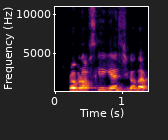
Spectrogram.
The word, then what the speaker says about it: Romanovsky: Did I pronounce your surname correctly? Robinovski.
